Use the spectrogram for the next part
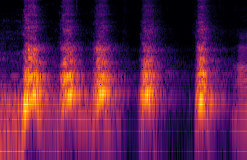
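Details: A pet dog barks at a leafy-greens vendor it once feared but no longer does. Five loud, sharp barks come about every half second, followed by a short whine-like tone at the end.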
